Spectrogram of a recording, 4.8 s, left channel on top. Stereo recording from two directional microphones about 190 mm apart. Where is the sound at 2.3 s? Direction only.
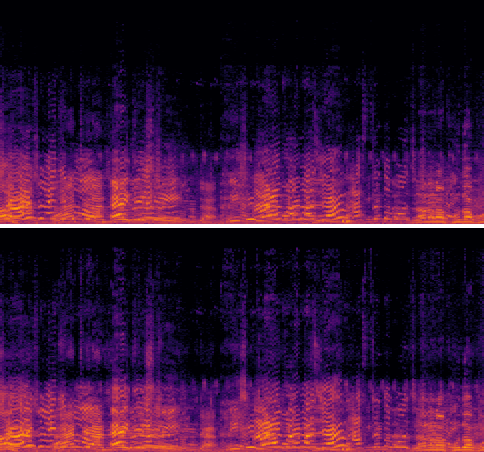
10° left (ahead or behind).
